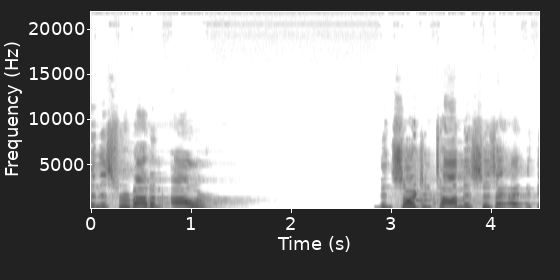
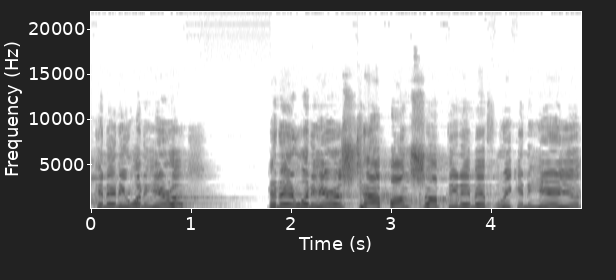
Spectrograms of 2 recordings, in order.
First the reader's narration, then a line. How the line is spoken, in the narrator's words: shouting out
